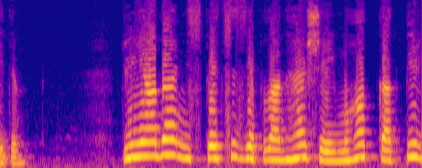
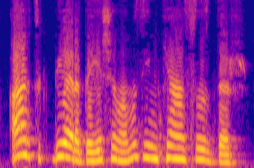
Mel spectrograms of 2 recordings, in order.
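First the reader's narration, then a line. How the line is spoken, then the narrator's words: Murmuring. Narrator (Turkish): diye mırıldandı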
